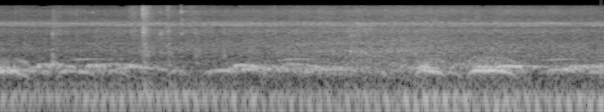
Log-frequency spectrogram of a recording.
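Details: Spotted dove of Thai stock, caged for two days, cooing in a contest against a decoy bird; soft rounded low coos in short phrases over a steady low hum.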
